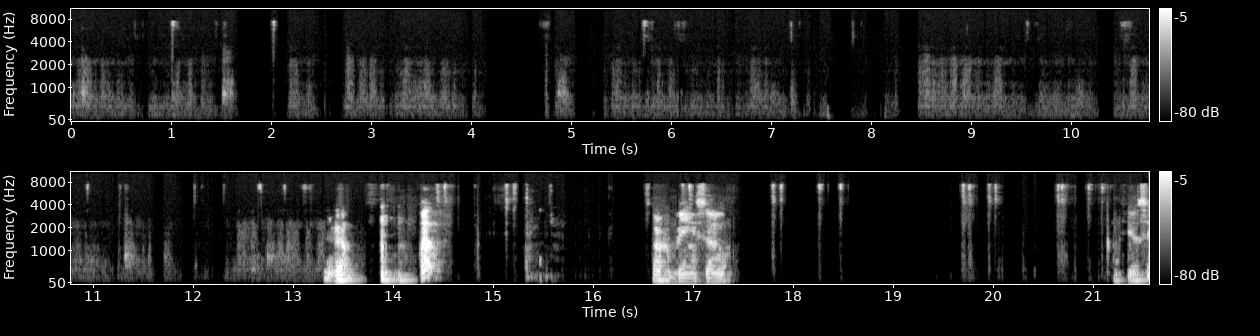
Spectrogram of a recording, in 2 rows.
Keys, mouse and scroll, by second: 1.0 middle click, 2.0-4.7 middle drag, 5.8 middle click, 7.2 click, 8.3 s, 10.1 click, 11.1 click, 12.3 click, 12.9 click, 14.4-15.2 drag, 16.9 click, 17.9 click, 18.4 click, 19.7 click, 21.0 click.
